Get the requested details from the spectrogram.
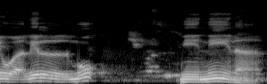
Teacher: mu'minin ini hamzah, ibu-ibu jangan sampai terjerumus ke dalam ain ya, bukan walil mu'minin tapi walil mu'minina, mininnya 2 harakat saja kalau nyambung.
